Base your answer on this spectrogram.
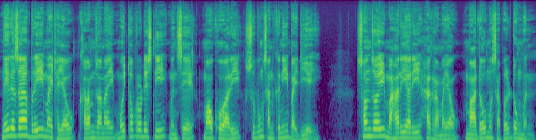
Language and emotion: Bodo, neutral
